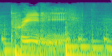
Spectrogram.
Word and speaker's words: pretty: Divides esta palabra en 2 sílabas, la fuerza de voz en la primera sílaba contando de izquierda a derecha, pero mira. Cada sílaba tiene una I diferente. La primera sílaba tiene una I corta. La segunda sílaba tiene la E con sombrero, que es I larga. Entonces, esta palabra la vas a pronunciar como pretty, pretty, ¿ok?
